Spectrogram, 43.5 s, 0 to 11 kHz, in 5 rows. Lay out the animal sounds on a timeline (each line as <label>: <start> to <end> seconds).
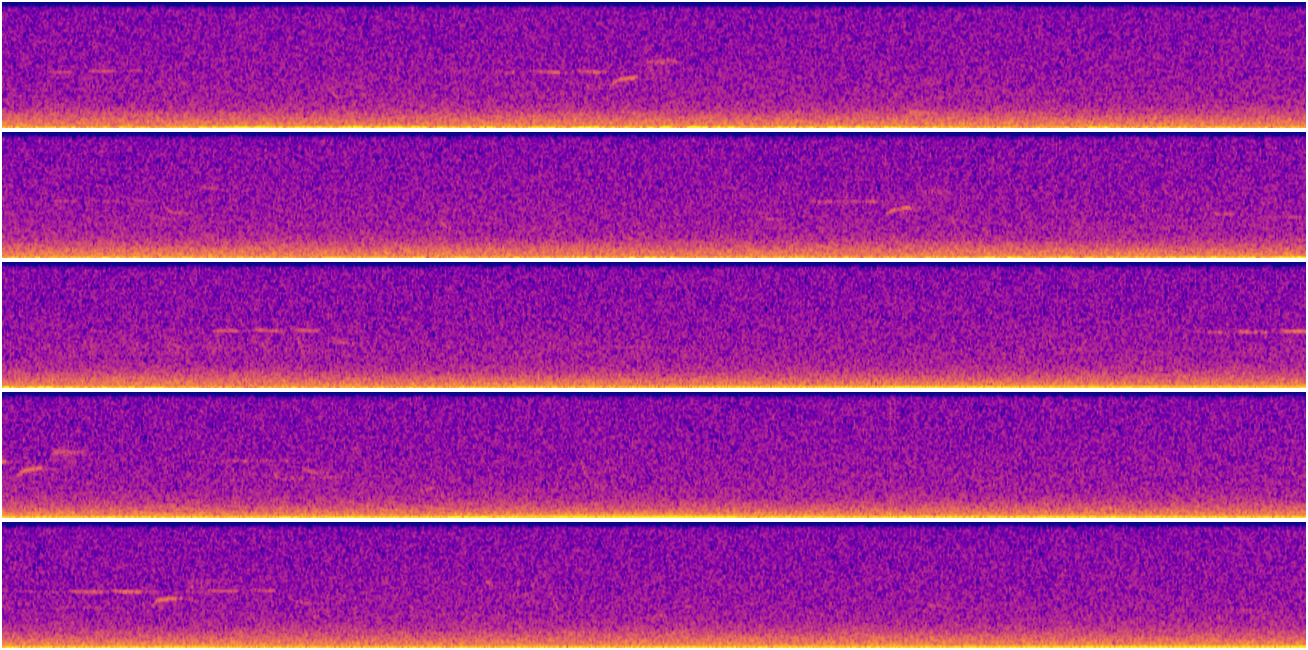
Black-throated Green Warbler (Setophaga virens): 0.0 to 1.1 seconds
Black-throated Green Warbler (Setophaga virens): 3.2 to 4.5 seconds
American Crow (Corvus brachyrhynchos): 6.0 to 6.9 seconds
Black-throated Green Warbler (Setophaga virens): 8.9 to 10.1 seconds
Black-throated Green Warbler (Setophaga virens): 13.9 to 15.1 seconds
Ovenbird (Seiurus aurocapilla): 17.9 to 19.5 seconds
Black-throated Green Warbler (Setophaga virens): 18.7 to 19.8 seconds
Black-throated Green Warbler (Setophaga virens): 25.3 to 26.6 seconds
Black-throated Green Warbler (Setophaga virens): 27.4 to 28.4 seconds
Black-throated Green Warbler (Setophaga virens): 34.9 to 36.9 seconds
